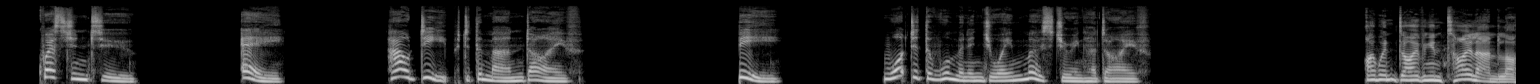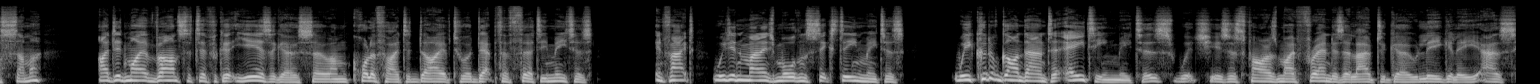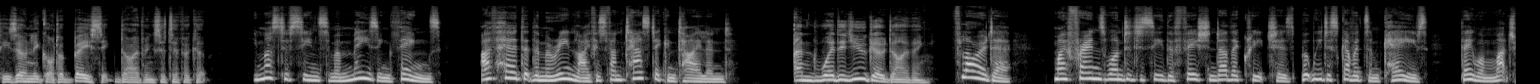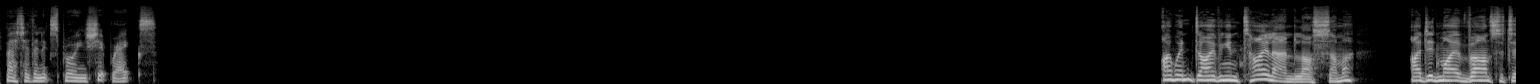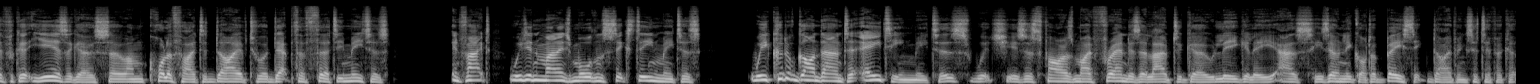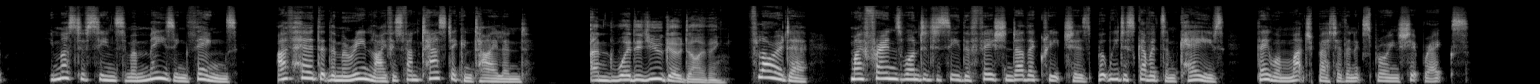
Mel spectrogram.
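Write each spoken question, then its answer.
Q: How deep did the man dive?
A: 16 metres

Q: What did the woman enjoy most during her dive?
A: the caves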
